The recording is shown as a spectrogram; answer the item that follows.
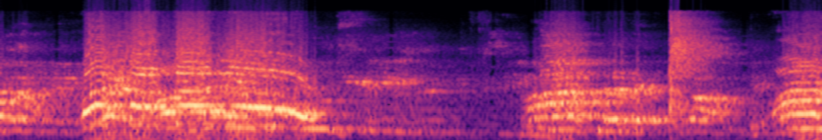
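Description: Men shouting and cheering in excitement: two long, loud shouts, the first about half a second in and the second near the three-second mark, with a short lull between.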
